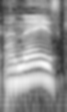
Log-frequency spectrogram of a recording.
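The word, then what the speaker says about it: Anaïs: How do you pronounce her name? – Anais Gallagher. – Anais Gallagher. – Mayonnaise. – Mayonnaise Gallagher.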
